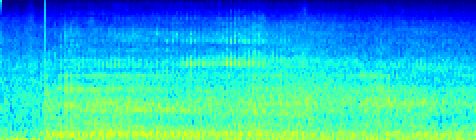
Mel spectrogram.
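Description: Motorcycle engine running steadily while under way, a continuous low drone.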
